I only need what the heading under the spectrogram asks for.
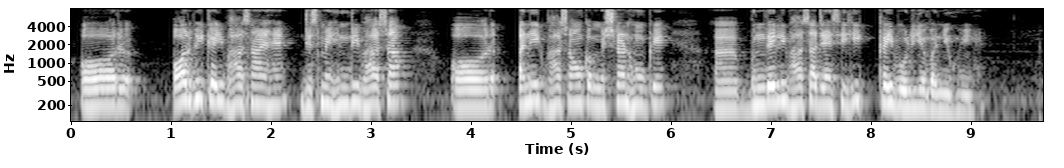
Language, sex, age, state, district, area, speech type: Hindi, male, 18-30, Madhya Pradesh, Hoshangabad, rural, spontaneous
